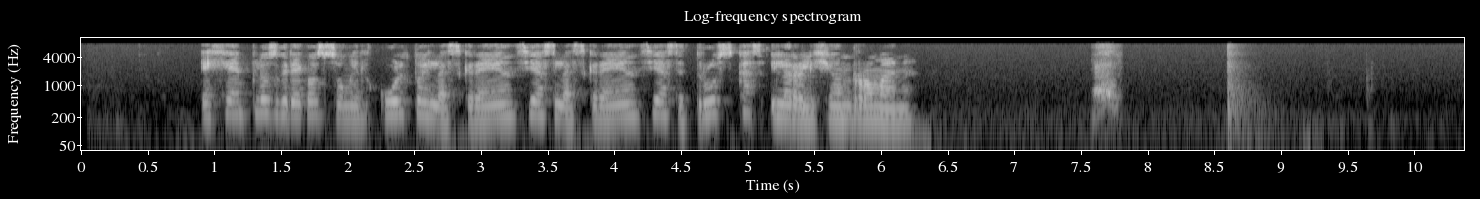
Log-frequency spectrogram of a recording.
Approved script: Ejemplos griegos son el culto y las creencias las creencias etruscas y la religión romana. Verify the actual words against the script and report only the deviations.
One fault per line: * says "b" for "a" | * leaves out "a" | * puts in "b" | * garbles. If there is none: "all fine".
all fine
